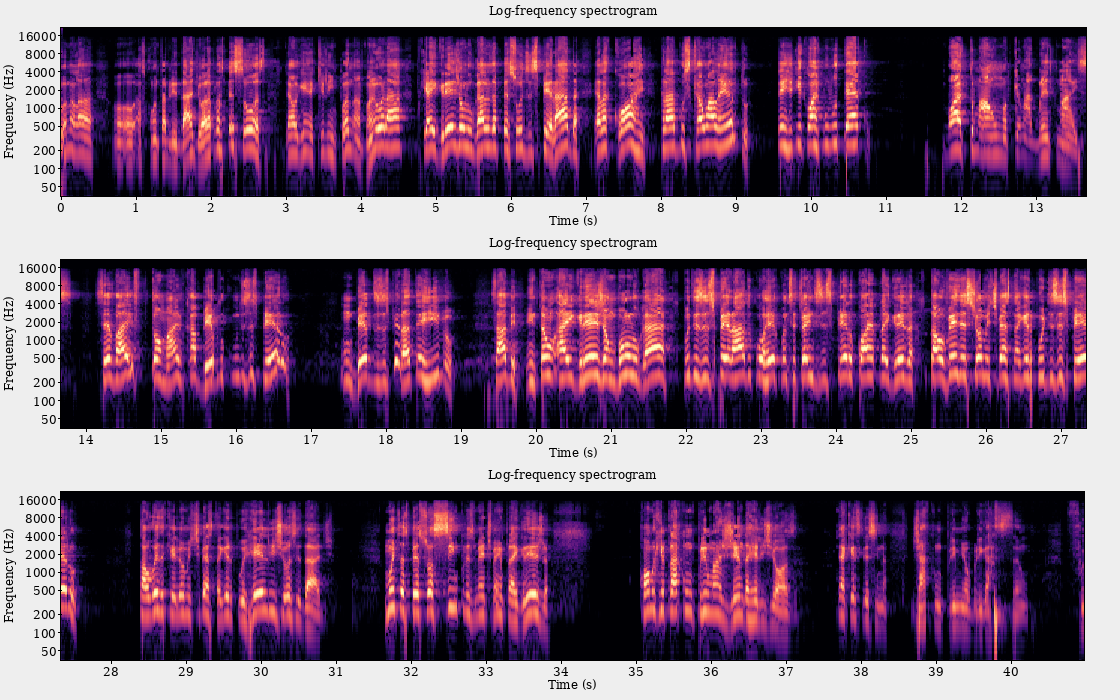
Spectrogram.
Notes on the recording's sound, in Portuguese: na Igreja ABA Curitiba (Transmitido ao vivo)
